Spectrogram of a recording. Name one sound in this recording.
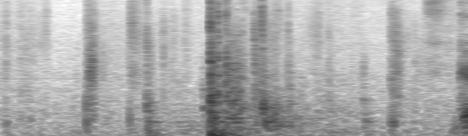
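A car door opens with a heavy clunk.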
